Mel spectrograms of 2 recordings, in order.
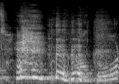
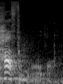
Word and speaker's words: Hathor: It's not Hador, it's Hathor. Hathor.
